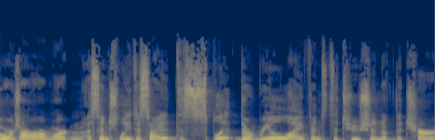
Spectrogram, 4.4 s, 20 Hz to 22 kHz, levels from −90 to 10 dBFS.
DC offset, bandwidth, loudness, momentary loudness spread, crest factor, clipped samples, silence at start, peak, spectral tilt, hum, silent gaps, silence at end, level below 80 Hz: under 0.1%; 16 kHz; -23 LUFS; 9 LU; 16 dB; under 0.1%; 0 s; -6 dBFS; -4 dB/octave; none; none; 0 s; -64 dBFS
